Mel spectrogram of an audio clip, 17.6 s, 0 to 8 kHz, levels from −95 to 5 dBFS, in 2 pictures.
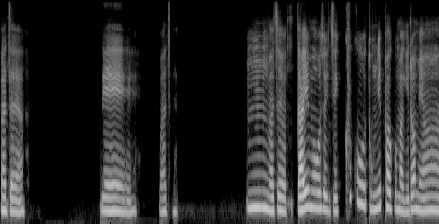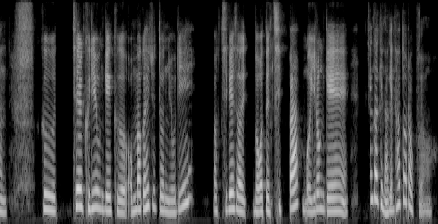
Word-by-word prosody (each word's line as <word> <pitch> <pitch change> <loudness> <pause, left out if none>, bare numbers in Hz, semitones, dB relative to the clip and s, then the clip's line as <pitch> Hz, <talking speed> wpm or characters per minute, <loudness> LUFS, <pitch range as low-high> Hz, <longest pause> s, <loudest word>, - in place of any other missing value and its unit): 맞아요. 175 -3 0 1.5
네, 175 -2 -1 0.4
맞아요. 170 -1 -9 1.4
음 225 0 +2
맞아요. 180 -1 0 0.2
나이 195 +5 +5
먹어서 215 -2 0
이제 180 -1 -4
크고 295 -9 -3
독립하고 210 0 -2
막 180 -3 -2
이러면 185 -2 -1 0.7
그 200 -4 +2 0.3
제일 240 0 +7
그리운 220 0 +1
게 185 -1 +4
그 160 -3 -1
엄마가 205 +4 +2
해 240 - +5
주던 200 -8 -3
요리 245 - -1 0.4
막 180 -1 -7
집에서 200 -3 +3 0.2
먹었던 175 +2 +2
집밥? 240 +5 +3
뭐 170 - -2
이런 205 +4 0
게 175 -3 +3 0.4
생각이 335 -5 +3
나긴 185 +4 0
하더라고요. 250 - -2
190 Hz, 230 characters per minute, -24 LUFS, 175-220 Hz, 1.5 s, 제일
